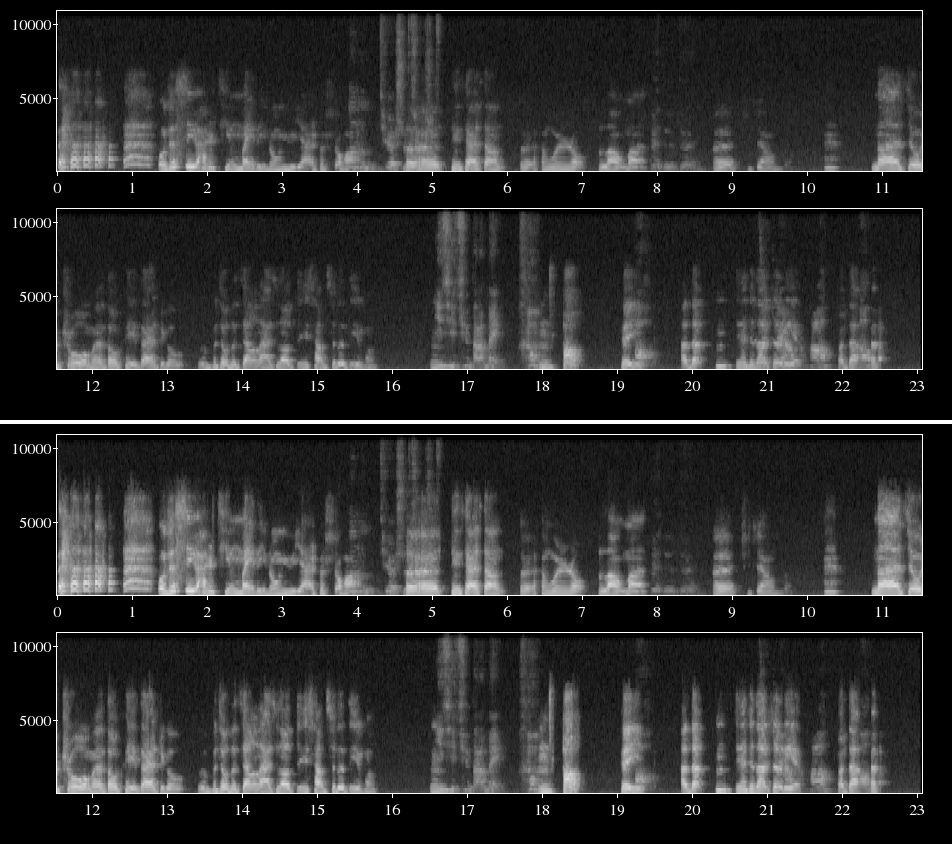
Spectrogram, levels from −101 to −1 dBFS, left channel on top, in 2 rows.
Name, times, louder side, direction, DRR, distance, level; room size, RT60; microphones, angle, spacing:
voice 1, 0.0-4.0 4.7-7.9 8.8-9.0 9.3-9.7 10.2-10.4 10.9-15.8 16.5-16.8 18.0-18.5 19.1-19.4 19.9-21.5 22.0-22.5, right 7 dB, 90° right, 0.3 m, -29 dB
voice 2, 3.9-5.1 7.9-8.7 16.6-18.1 19.2-19.5 20.9-21.9 22.2-22.5, left 1 dB, 75° left, 2.2 m, -45 dB
4.4 x 3.7 x 2.9 m
head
